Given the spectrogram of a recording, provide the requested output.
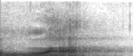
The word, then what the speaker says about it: la: Definite article আছে এবং সেটার উচ্চারণ হচ্ছে লা, LA।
